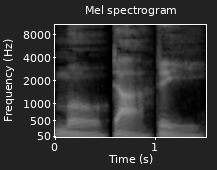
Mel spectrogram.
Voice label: "motari", concat syllables; Affixing experiment

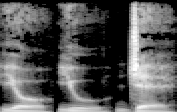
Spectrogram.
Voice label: "yoyuje", concat syllables; Affixing experiment

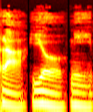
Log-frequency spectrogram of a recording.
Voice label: "rayoni", concat syllables; Affixing experiment

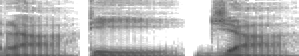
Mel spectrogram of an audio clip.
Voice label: "ratija", concat syllables; Affixing experiment

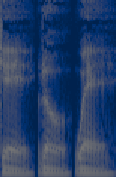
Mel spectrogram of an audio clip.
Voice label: "kerowe", concat syllables; Affixing experiment

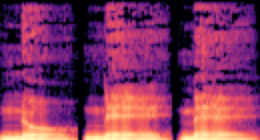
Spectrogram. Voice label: "noneme", concat syllables; Affixing experiment

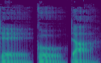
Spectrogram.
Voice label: "tekota", concat syllables; Affixing experiment

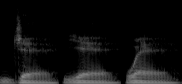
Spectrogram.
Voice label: "jeyewe", concat syllables; Affixing experiment

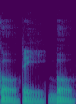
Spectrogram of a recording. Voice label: "koribo", concat syllables; Affixing experiment

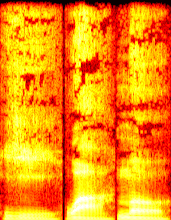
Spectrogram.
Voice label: "yiwamo", concat syllables; Affixing experiment

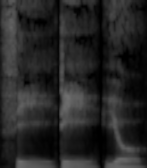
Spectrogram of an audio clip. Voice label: "thitiyo", concat syllables; Affixing experiment

